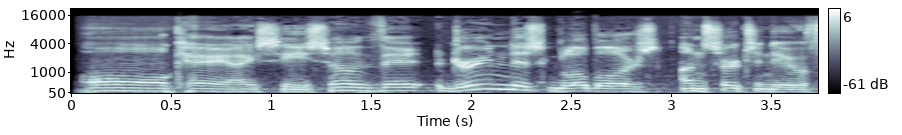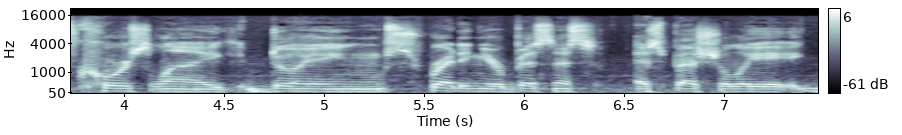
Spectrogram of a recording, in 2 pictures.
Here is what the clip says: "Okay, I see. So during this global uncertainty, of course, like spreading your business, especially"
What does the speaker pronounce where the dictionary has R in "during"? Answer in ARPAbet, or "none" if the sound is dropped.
R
